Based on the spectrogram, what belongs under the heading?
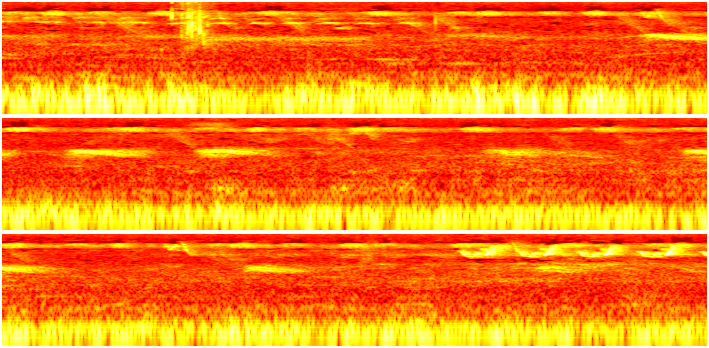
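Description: Faint outdoor birdsong: a bird repeating a short call about once a second, then a quick run of high chirps near the end, over a steady high insect hum and a low rumble.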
